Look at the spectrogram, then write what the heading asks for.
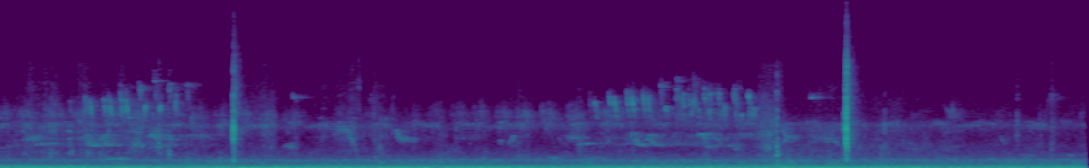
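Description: Birds chirping in two runs of quick high notes over a steady low background rumble, with two sharp clicks a few seconds in and again near the end.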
